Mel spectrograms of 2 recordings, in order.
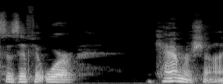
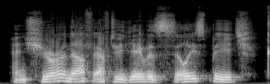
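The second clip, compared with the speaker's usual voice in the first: ordinary talk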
